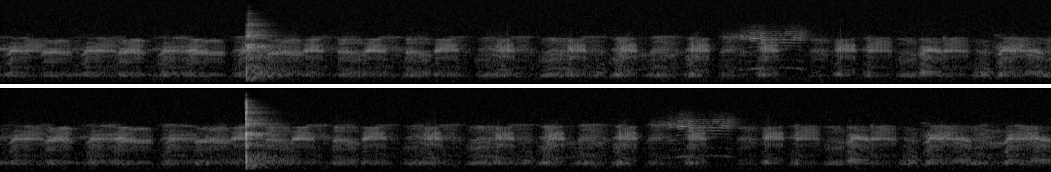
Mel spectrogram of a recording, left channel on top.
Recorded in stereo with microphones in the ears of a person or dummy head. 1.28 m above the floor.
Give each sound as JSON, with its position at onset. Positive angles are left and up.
{"t": 2.5, "sound": "a finger snap", "side_deg": -70, "distance_m": 1.2}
